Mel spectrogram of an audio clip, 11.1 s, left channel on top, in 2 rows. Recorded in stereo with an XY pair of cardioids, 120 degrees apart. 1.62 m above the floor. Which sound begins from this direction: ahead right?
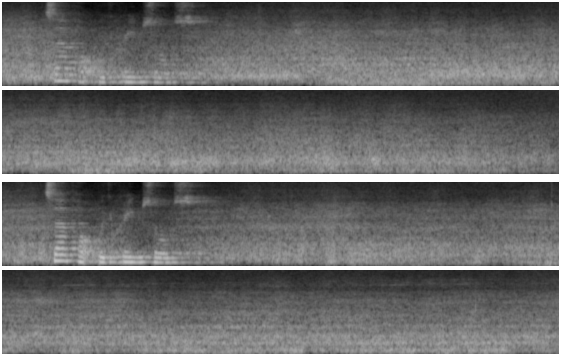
A woman speaking, at 0.4 s.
